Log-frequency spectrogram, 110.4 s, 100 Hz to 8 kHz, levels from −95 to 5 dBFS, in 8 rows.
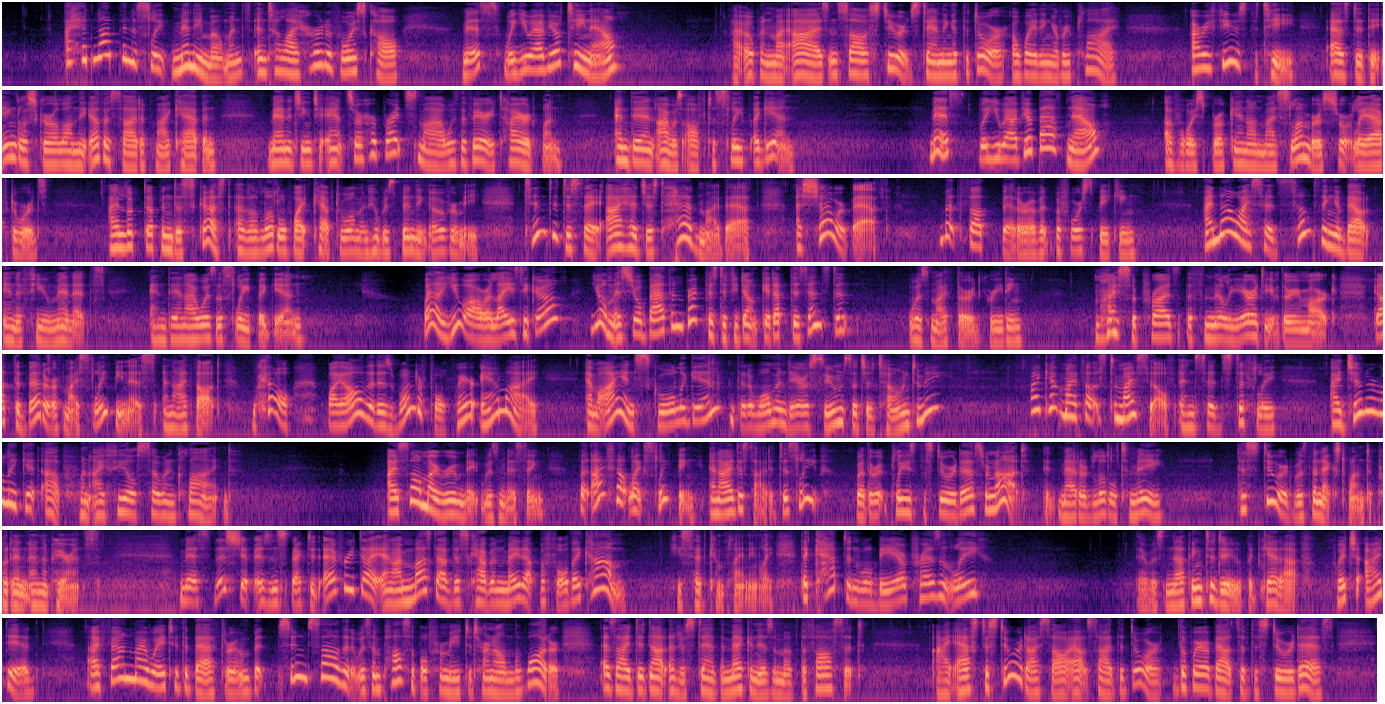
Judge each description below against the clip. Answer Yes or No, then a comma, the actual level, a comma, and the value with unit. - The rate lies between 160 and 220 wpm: Yes, average, 185 wpm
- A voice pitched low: No, high, 210 Hz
